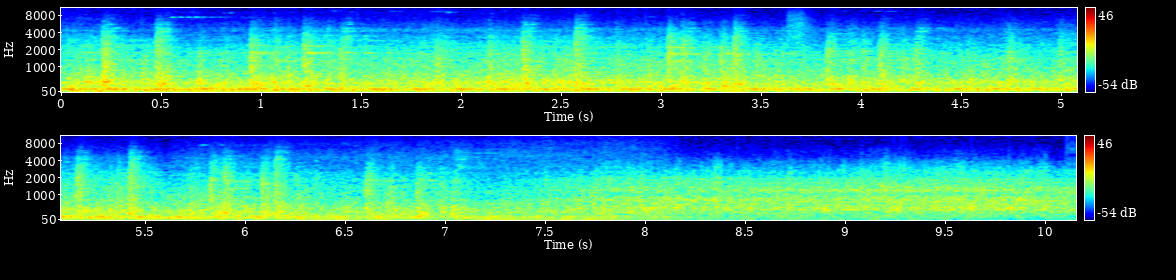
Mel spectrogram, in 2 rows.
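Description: British Rail Class 46 diesel locomotive moving off and passing close by with its Sulzer twelve-cylinder engine running, followed by its coaches, the wheels clicking over the rail joints. The engine note and clicks fade over the last few seconds as the train draws away.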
